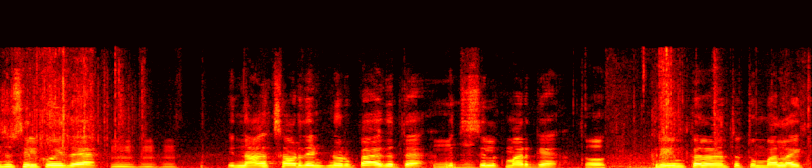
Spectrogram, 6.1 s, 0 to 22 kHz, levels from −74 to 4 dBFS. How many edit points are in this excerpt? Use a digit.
1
